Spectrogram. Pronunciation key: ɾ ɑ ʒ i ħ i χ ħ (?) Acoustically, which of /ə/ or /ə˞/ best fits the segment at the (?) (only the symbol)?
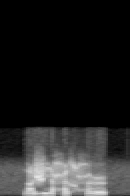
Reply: ə˞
